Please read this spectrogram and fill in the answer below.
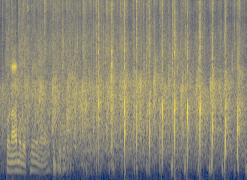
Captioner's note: audience applauds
